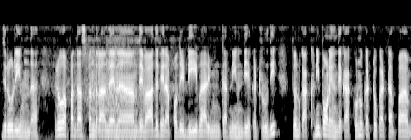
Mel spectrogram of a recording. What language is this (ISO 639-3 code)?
pan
